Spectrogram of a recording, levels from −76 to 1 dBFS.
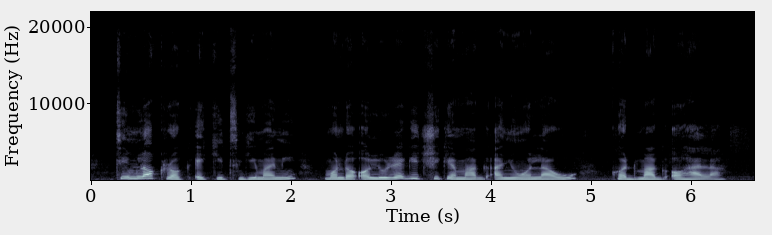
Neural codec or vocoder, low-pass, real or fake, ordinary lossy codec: none; 19.8 kHz; real; none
